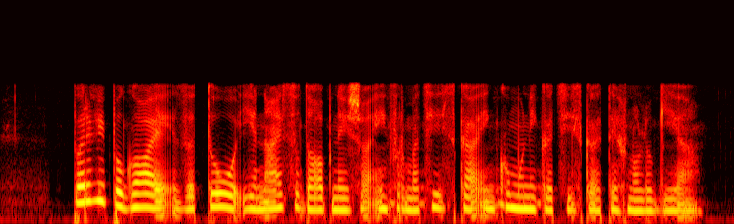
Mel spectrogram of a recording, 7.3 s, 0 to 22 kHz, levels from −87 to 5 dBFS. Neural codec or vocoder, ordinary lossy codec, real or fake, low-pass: none; none; real; 5.4 kHz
